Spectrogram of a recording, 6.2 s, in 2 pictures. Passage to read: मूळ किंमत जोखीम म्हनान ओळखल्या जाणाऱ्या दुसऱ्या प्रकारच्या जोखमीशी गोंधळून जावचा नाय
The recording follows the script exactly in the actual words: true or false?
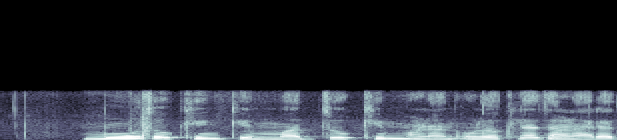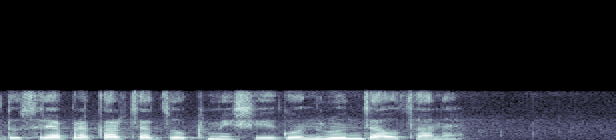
false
